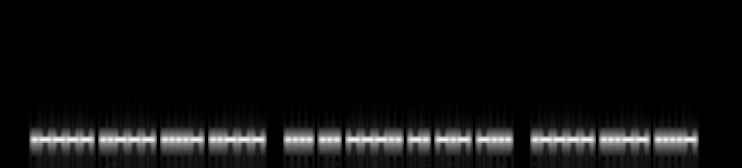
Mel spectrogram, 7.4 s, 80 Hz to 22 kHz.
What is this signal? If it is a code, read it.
Morse code, heard as a keyed tone, about 36 wpm, 700 Hz. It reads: 1242 HS8NKB 134
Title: Worked All Europe DX Contest - QTC Exchange - 35wpm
